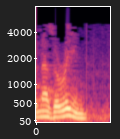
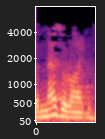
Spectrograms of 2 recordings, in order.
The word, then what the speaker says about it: Nazirite: The person who lived in Nazareth was a Nazarene. This is Nazarite, not Nazarene, and it's not even spelt the same way. It's spelt N-A-Z-I-R-I-T-E, not N-A-Z-A-R.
